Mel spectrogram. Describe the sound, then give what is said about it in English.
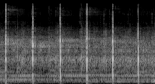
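An audience claps together to applaud the day in thanksgiving to God, six sharp, evenly spaced claps in steady unison at a brisk pace over a faint low hum, with no voices. “Let's applaud this day, okay?”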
